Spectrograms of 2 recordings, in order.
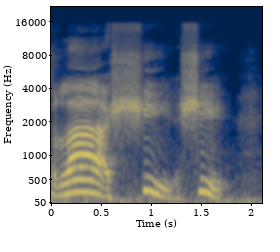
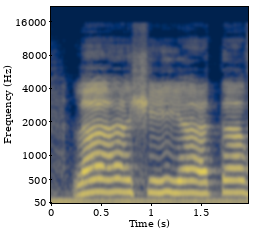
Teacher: Ah di sini yang sering orang lupa ya tapasyi. Tapasyi itu apa? Menyebar. Menyebar dia udaranya di dalam rongga mulut kita ya.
